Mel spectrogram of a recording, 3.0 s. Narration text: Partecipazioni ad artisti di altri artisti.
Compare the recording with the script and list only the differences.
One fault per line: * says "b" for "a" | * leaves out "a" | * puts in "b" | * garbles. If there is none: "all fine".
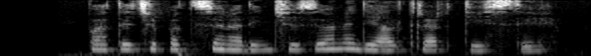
* says "incisioni" for "artisti"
